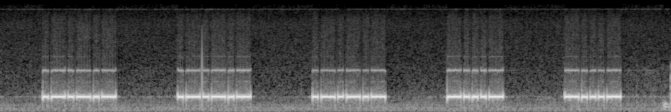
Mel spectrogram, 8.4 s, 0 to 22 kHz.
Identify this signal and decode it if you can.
Morse code, heard as a keyed tone, about 23 wpm, spaced as for 9 wpm, 550 Hz. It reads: ...<BT><BT>
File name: FreeFiles / CW-practice / KB6MT-tape2-side2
